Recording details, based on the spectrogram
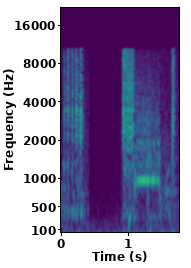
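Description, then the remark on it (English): A voice imitates a printer: a hissy, scratchy burst, a short pause, then a longer grinding whir with a steady tonal hum, ending in a quick final hiss. “That's the printer.”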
